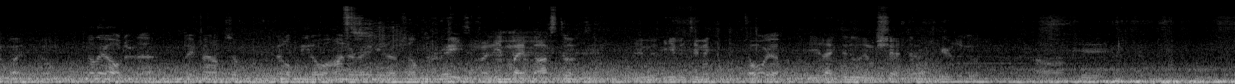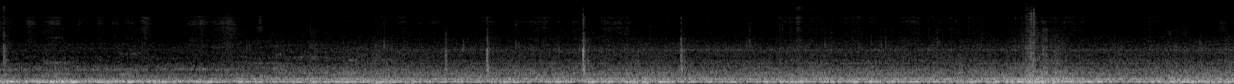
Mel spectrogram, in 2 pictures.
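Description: Tyres rumble over a bumpy dirt road.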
